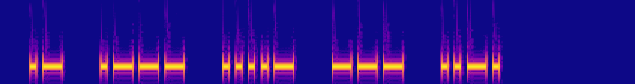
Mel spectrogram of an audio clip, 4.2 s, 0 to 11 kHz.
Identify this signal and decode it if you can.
Morse code, heard as a keyed tone, about 28 wpm, spaced as for 20 wpm, 700 Hz. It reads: AJ4OF
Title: USA Call Signs - 5 Characters - 2x Character Spacing - 28wpm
